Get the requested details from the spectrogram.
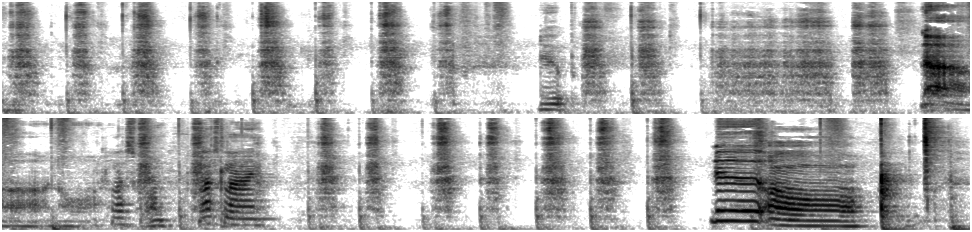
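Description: A coin scratches rapidly across a scratch card, close up.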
